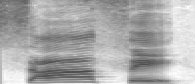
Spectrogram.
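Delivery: "Safe" read as two Spanish syllables, SA-FE; wrong Spanish-style reading. Retold or imitated. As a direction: sound out every letter of "Safe", final E voiced. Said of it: "Y decíais".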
